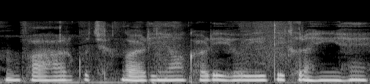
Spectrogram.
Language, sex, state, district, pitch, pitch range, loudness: Hindi, female, Madhya Pradesh, Bhopal, 195 Hz, 190-205 Hz, -16 LUFS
